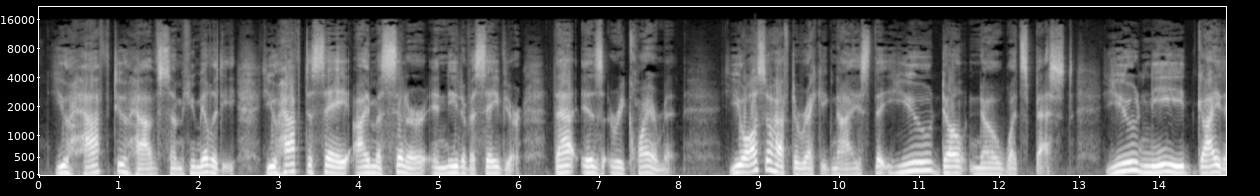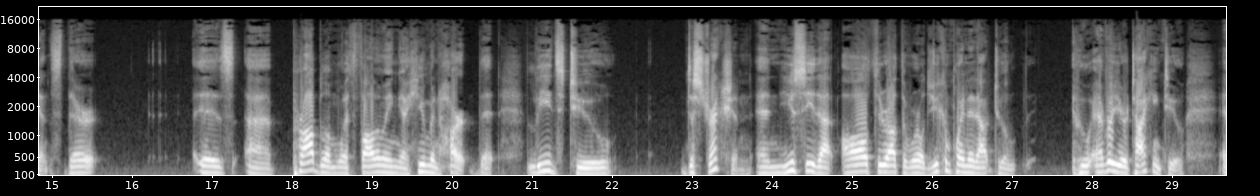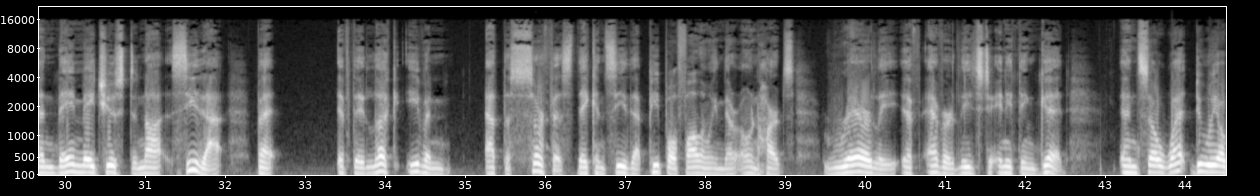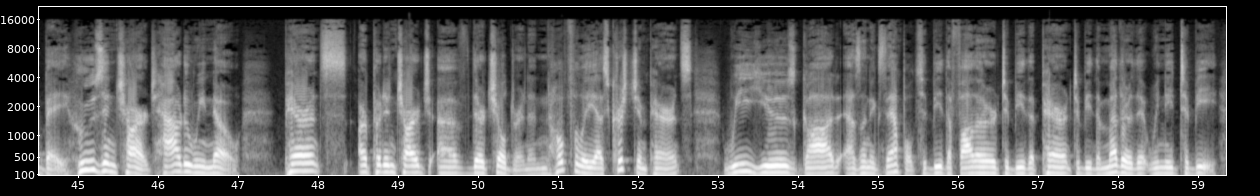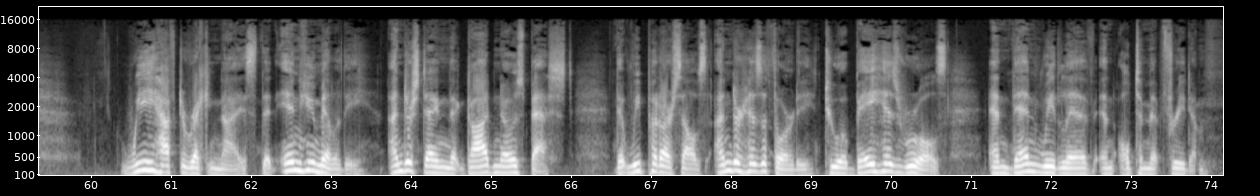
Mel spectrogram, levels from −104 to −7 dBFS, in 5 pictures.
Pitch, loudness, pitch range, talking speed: 140 Hz, -14 LUFS, 125-160 Hz, 145 wpm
